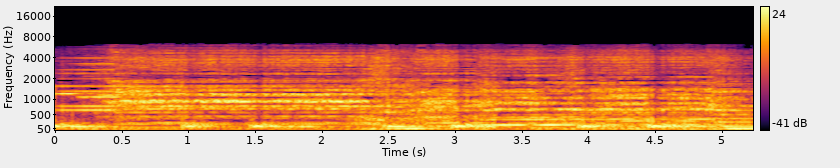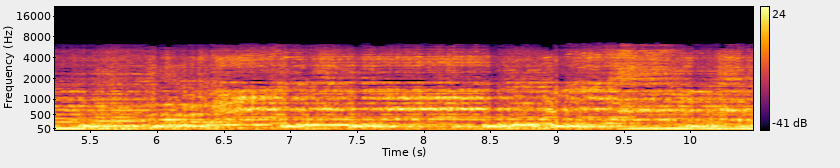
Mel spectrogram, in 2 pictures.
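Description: Orchestra with a string section playing, together with a choir singing, in one steady, full passage of held chords.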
